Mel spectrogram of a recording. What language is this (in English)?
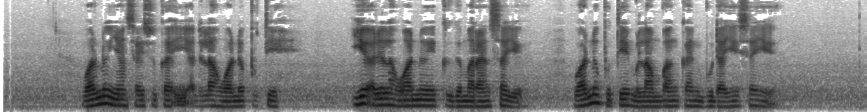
Malay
